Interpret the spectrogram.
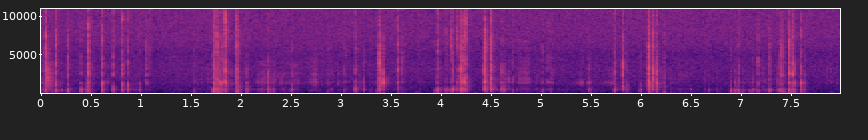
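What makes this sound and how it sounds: Long nails strum and scratch the white plastic bristles of a pink plastic paddle hair brush. The result is quiet clusters of quick, dry, clicky scratches with bright edges, separated by short pauses.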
